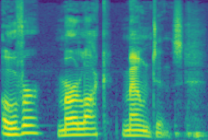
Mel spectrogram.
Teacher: 3 two-syllable words, all of which clearly have the stress on the first syllable. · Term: trochaic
